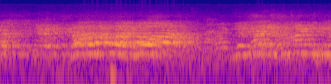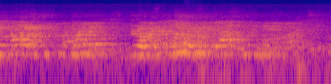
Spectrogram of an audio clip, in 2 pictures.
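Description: Men's voices speaking, with no other distinct sound standing out.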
